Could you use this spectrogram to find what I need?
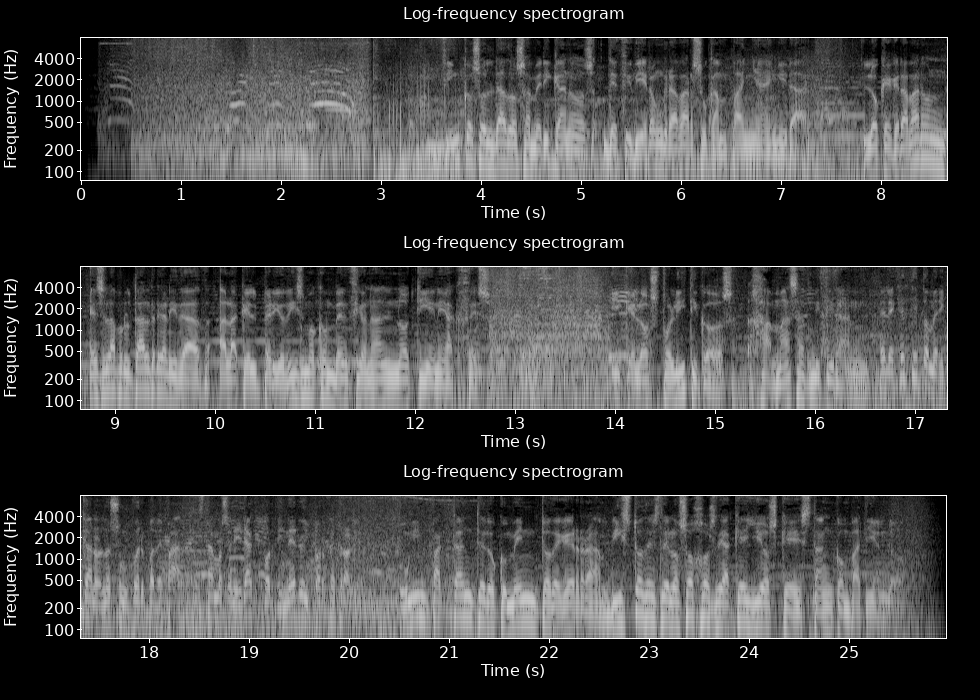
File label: spanish documentaries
